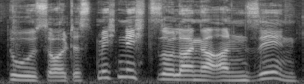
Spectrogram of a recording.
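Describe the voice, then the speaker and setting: A cocky storybook soldier, acted out by a woman narrator. The lines are blunt and self-assured, in a medium-pitched female register. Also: lively intonation, normal speed, lightly acted. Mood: bold. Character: cocky, plain-spoken male soldier in a fairy tale.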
